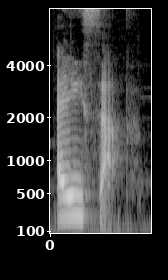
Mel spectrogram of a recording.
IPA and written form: 'eɪ sæp (ASAP)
